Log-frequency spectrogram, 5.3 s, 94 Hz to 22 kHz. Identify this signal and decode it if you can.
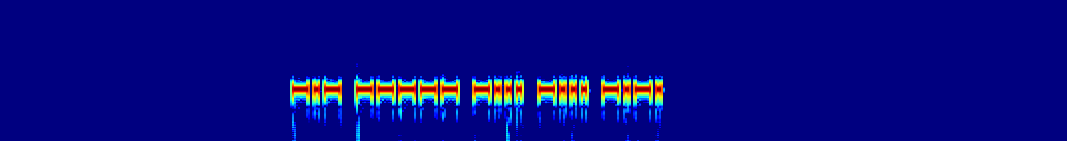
Morse code, heard as a keyed tone, about 43 wpm, 700 Hz. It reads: K0BBC
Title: USA Call Signs - 5 Characters - 45wpm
